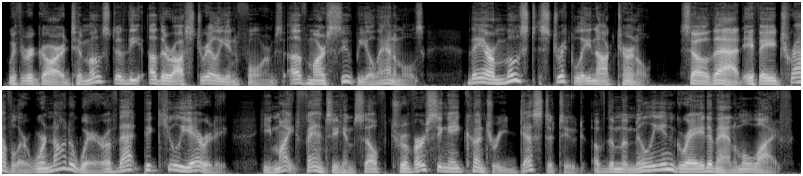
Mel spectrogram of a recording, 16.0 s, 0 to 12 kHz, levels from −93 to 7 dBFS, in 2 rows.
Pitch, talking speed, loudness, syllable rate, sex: 120 Hz, 160 wpm, -22 LUFS, 5.2 syllables/s, male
